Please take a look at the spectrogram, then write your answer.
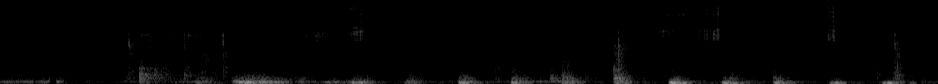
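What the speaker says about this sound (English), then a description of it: "now I will cut out those triangles" Fabric scissors snip triangles out of a cotton T-shirt, a string of soft, close, rhythmic cuts and rustles at roughly one per second, quiet and without talk.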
